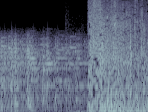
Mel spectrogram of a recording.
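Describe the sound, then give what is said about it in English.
An ottoman thrown from a second-story window lands with a sudden loud crash. A burst of broad, harsh noise cuts in after a quieter, murky stretch and stays loud until the end. “For the record, that's the sound of an ottoman being thrown from a second-story window.”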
